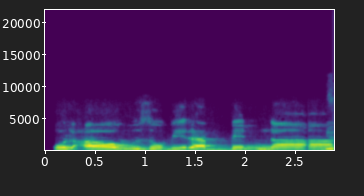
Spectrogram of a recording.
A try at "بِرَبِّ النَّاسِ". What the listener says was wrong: برب نہیں، برب الناس. برب. رو موٹی پڑھیں.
